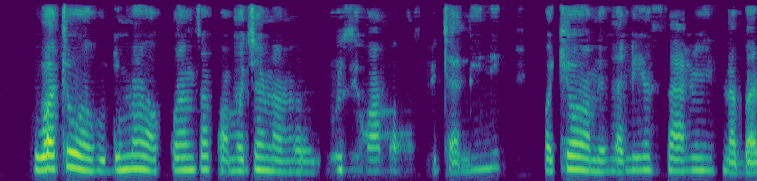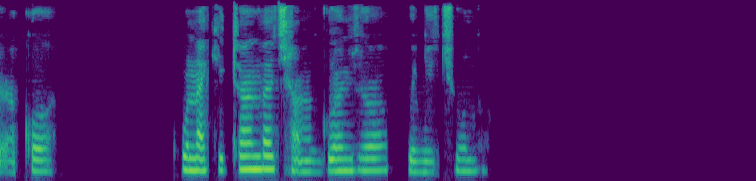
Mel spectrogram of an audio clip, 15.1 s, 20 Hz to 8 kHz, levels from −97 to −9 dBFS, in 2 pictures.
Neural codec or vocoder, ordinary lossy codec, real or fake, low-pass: codec, 16 kHz, 16 kbps, FunCodec, trained on LibriTTS, 50 frames a second; AAC, 32 kbps; fake; 7.2 kHz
